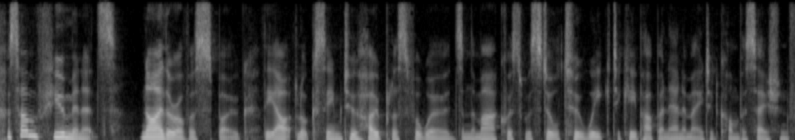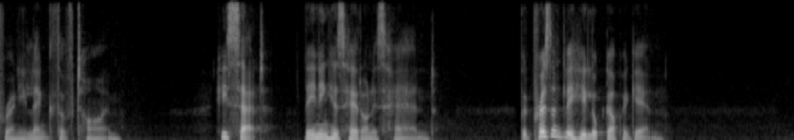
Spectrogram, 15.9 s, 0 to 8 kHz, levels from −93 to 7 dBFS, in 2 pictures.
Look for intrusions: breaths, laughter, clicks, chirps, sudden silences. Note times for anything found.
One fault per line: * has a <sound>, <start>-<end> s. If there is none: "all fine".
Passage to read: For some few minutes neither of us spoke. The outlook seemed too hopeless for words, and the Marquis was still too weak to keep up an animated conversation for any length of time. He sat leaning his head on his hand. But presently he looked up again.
all fine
